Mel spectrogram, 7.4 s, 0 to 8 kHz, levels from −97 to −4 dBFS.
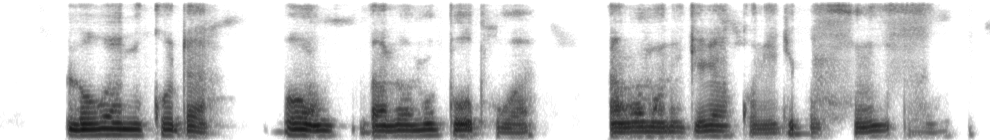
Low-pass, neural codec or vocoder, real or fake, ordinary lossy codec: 7.2 kHz; autoencoder, 48 kHz, 32 numbers a frame, DAC-VAE, trained on Japanese speech; fake; none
